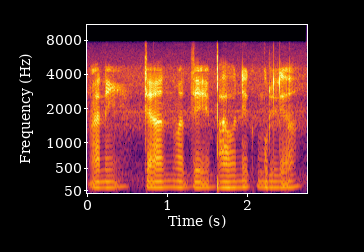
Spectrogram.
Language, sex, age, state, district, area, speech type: Marathi, male, 30-45, Maharashtra, Amravati, urban, spontaneous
